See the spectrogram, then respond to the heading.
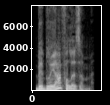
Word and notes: bibliophilism: British English

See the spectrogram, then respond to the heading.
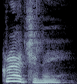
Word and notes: gradually: British English

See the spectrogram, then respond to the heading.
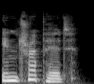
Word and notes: intrepid: British English

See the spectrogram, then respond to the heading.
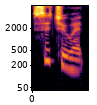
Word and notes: situate: American English

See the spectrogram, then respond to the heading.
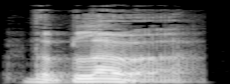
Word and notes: blower: British English

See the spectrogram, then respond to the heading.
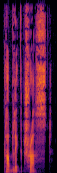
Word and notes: public trust: British English

